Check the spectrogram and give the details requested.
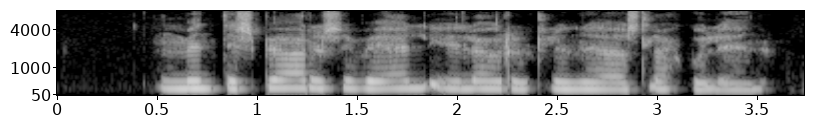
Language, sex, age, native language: Icelandic, female, 12, Icelandic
